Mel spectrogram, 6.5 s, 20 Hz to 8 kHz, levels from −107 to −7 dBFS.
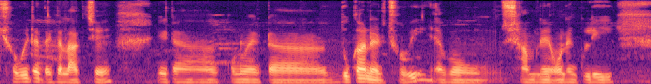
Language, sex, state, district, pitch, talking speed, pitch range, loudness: Bengali, male, Tripura, West Tripura, 90 Hz, 110 wpm, 85-95 Hz, -22 LUFS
